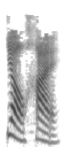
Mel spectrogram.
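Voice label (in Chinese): "要害", Mandarin Chinese; hsk; chinese-flashcards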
